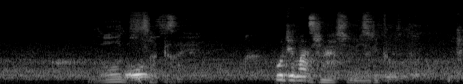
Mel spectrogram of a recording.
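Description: A man in armour speaks calmly, close by.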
